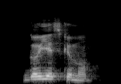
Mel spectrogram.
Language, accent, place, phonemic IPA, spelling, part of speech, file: French, France, Lyon, /ɡɔ.jɛs.kə.mɑ̃/, goyesquement, adverb, LL-Q150 (fra)-goyesquement.wav
- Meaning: Goyaesquely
